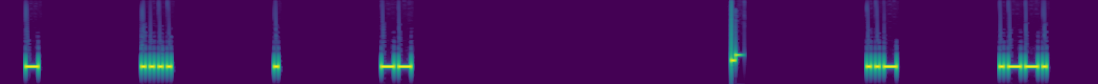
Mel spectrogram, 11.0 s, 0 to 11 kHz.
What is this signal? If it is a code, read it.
Morse code, heard as a keyed tone, about 28 wpm, spaced as for 8 wpm, 700 Hz. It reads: THEM UP
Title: 8x Character Spacing - Top 100 Words - 28wpm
